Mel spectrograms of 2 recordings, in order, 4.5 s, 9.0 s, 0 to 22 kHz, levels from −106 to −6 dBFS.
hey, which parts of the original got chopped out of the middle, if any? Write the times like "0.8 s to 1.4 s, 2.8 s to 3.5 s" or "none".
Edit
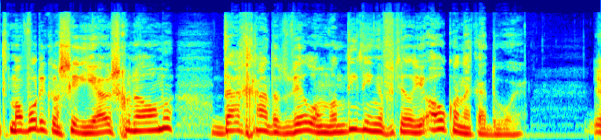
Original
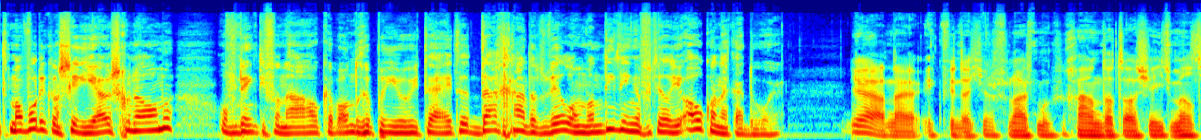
1.6 s to 3.5 s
